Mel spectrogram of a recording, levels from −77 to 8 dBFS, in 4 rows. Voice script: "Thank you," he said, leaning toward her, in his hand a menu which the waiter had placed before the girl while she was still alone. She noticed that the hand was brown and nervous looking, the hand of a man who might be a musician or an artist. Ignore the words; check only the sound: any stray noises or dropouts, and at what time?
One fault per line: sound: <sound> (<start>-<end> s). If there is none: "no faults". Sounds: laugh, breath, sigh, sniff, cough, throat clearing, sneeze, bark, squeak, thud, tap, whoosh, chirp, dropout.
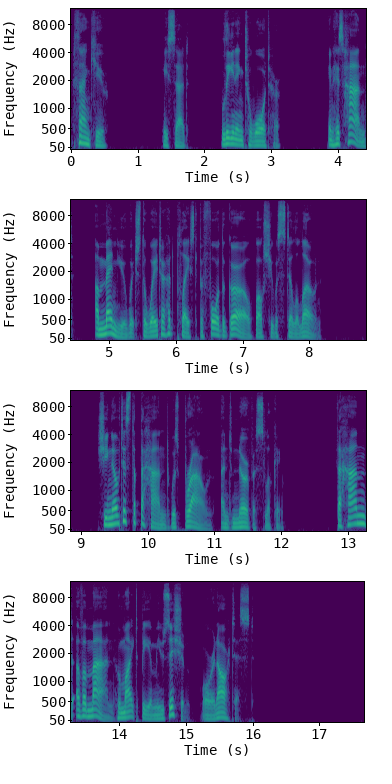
no faults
